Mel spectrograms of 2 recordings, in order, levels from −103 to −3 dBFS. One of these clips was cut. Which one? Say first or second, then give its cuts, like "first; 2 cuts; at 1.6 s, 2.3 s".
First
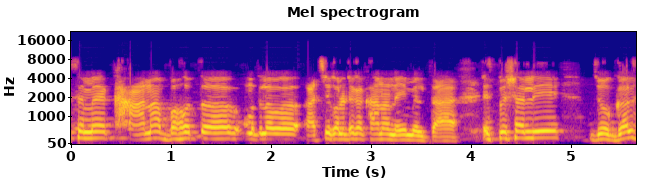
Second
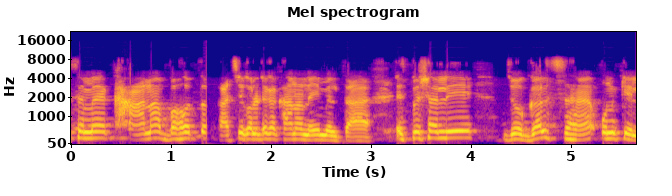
second; 1 cut; at 1.4 s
